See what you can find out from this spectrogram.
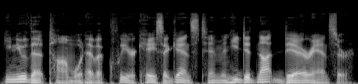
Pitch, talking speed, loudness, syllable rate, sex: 90 Hz, 285 wpm, -18 LUFS, 5.4 syllables/s, male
